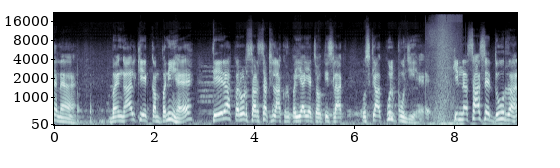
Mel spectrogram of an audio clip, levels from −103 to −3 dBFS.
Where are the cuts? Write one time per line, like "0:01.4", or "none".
0:07.6

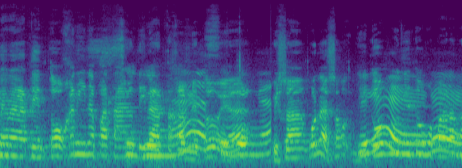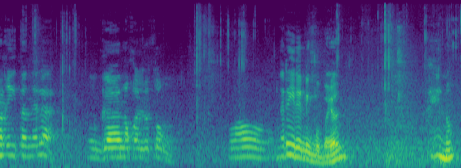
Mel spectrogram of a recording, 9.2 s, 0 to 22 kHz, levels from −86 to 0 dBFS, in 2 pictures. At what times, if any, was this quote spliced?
0:02.8

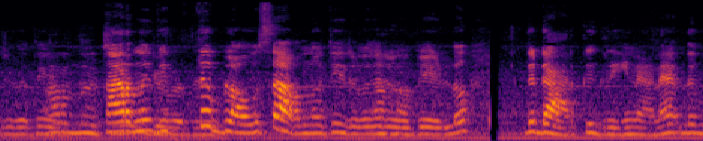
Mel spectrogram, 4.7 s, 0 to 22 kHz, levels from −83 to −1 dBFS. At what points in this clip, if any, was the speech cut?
none

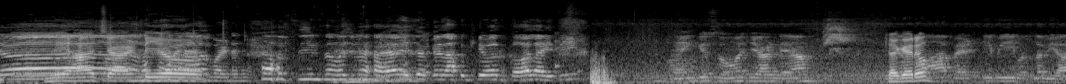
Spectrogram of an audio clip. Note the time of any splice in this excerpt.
0:05.9

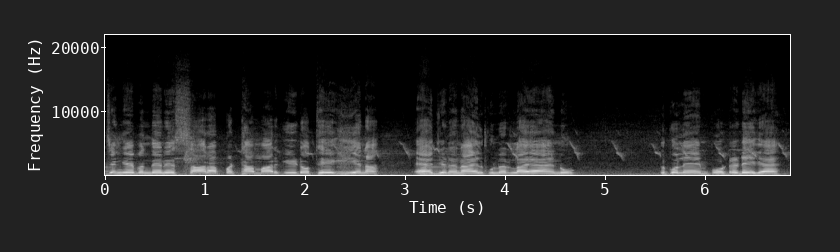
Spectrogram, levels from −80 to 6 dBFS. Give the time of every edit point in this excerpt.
0:05.6

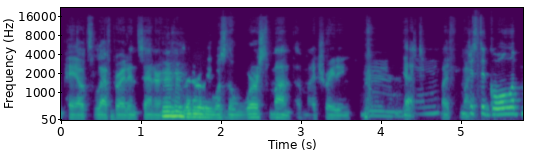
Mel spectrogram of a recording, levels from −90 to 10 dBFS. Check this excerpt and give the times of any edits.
0:04.8

